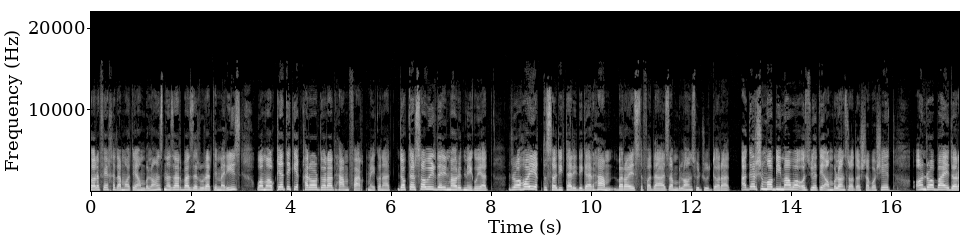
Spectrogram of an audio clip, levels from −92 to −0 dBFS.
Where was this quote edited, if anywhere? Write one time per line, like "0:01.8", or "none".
0:06.1
0:13.0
